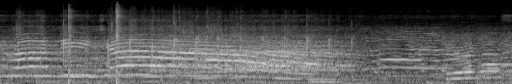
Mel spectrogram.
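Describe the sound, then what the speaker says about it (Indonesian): A crowd cheers and shouts at a bakery's grand opening, a dense, loud swell of many raised voices with some clapping mixed in, holding steady for several seconds. "Kita beri tepuk tangan yang meriah untuk grand opening Roti Ca."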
